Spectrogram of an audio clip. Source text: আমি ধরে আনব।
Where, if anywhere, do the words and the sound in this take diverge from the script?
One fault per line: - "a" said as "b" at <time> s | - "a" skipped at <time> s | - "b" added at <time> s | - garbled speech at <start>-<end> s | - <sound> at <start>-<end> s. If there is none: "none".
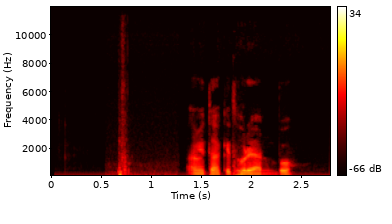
- thud at 0.7-0.9 s
- "তাকে" added at 1.5 s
